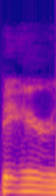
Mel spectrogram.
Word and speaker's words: Beer: The Beer is the pronunciation, but it's spelled B-E-E-R.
